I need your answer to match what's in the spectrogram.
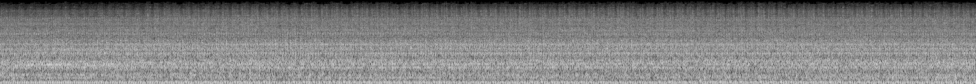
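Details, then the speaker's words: Mini Cooper S Clubman at idle: coarse, uneven rough idle; cylinder 1 misfire persists after plug swap, coil suspected, misfire later moved cylinders and high-pressure fuel pump suspected. "after swapping the plug still have a Pio throw one misfire one so I'm guessing the coils bad"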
